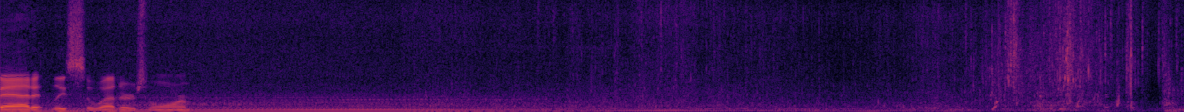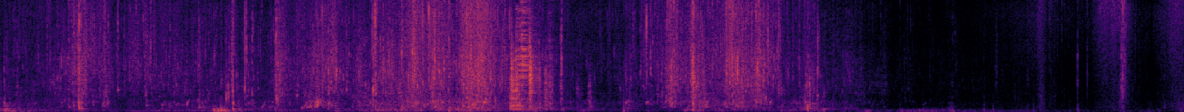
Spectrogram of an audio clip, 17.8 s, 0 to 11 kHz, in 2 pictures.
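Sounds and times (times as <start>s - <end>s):
speech: 0.0s - 1.6s
boat engine droning on the York River: 0.0s - 9.2s, 9.8s - 13.4s
choppy river water splashing and slapping against a boat hull on a breezy day: 4.0s - 15.5s.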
